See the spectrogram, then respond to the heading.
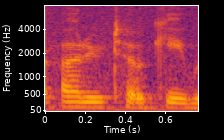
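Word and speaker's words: Arutoki (ある時): It can be read Uji, which is derived from the Chinese pronunciation, or Arutoki, which would be the Japanese.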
